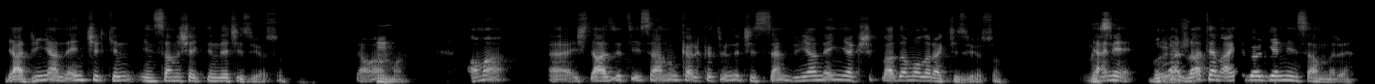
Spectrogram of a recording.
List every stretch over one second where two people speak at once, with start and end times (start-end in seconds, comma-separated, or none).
10.9-12.3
